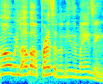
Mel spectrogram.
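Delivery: high, loud fawning fan parody; hammed-up worship; mock adoration. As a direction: gush over a leader, sending it up. Mocking adoring supporters.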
